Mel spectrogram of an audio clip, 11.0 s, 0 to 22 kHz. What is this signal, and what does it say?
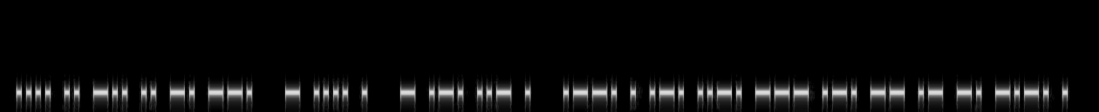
Morse code, heard as a keyed tone, about 25 wpm, 600 Hz. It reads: HIDING THE TRUE PERFORMANCE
